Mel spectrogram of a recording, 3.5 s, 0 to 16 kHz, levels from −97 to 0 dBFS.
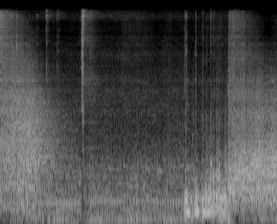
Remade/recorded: remade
